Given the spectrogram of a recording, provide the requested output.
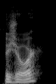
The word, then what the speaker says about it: Bajor: I'll also point out that Maritza pronounces Bajor the same way that Michael Burnham does, which is Bajor. This is when people are still, it wasn't quite canonized the proper way of saying Bajor, but they'd come around by the time you get to season 7 of Deep Space Nine.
